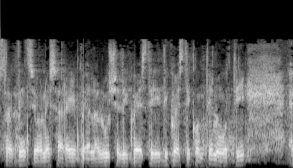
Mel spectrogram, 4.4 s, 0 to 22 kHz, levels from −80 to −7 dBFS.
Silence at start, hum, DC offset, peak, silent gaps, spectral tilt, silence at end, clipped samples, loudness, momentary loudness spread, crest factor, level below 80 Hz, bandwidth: 0 s; none; under 0.1%; 0 dBFS; none; -2.5 dB/octave; 0 s; under 0.1%; -16 LUFS; 3 LU; 16 dB; -58 dBFS; 8.8 kHz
